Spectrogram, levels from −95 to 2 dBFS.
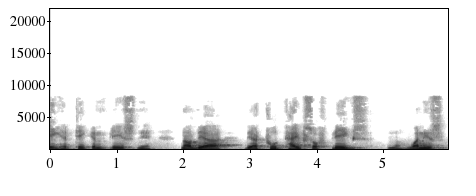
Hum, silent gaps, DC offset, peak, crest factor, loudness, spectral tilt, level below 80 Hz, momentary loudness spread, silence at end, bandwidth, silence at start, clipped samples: none; none; under 0.1%; 0 dBFS; 14 dB; -15 LUFS; -10 dB/octave; -46 dBFS; 14 LU; 0.15 s; 8.4 kHz; 0 s; under 0.1%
